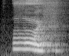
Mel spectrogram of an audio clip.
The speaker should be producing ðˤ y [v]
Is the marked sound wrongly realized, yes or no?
yes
